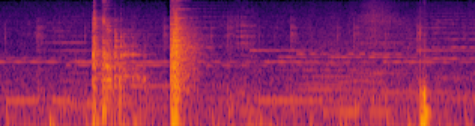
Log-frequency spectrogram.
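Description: A crispy, fully cooked salmon and cream cheese chaffle is set onto a plate with a few sharp clinks and clatters of utensil and dishware, spaced apart over quiet background hiss.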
